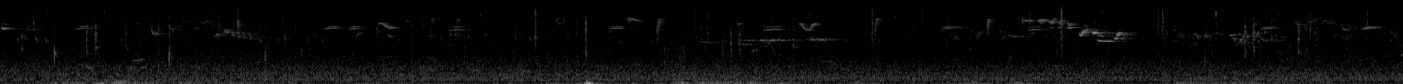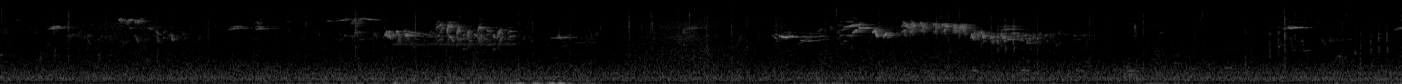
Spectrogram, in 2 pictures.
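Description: Small birds chirping and twittering in scattered bursts of short high calls, over a faint steady background hiss.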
